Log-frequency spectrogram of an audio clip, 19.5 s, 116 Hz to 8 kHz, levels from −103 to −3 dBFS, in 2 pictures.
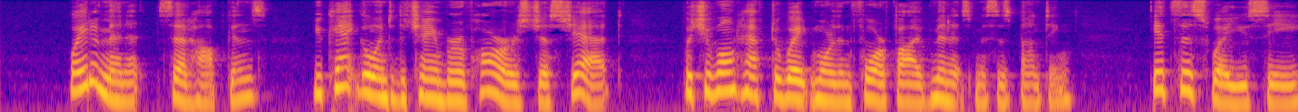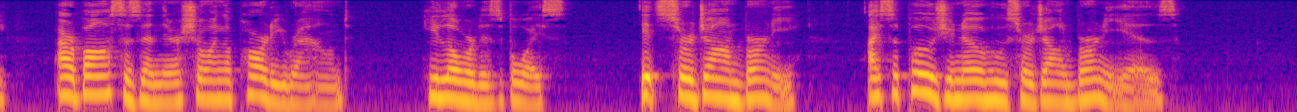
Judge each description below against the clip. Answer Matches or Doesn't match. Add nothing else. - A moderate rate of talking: Matches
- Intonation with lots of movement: Doesn't match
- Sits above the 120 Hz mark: Matches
